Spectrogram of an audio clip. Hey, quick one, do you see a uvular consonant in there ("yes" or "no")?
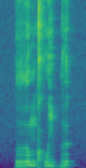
no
